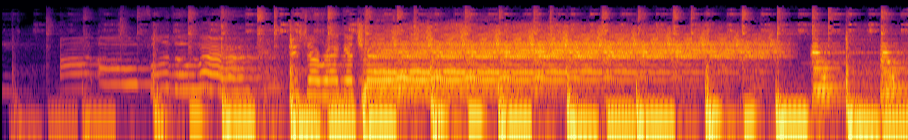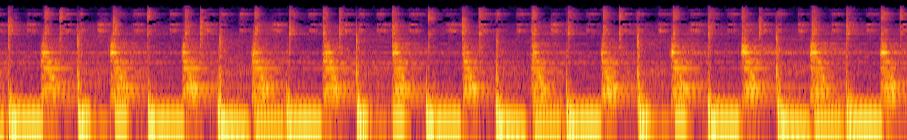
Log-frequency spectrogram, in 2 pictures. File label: Reggae Train Dub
